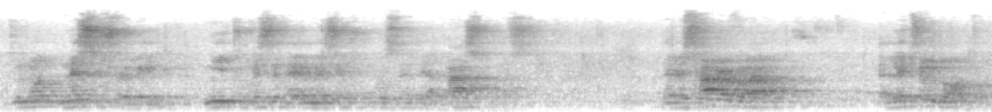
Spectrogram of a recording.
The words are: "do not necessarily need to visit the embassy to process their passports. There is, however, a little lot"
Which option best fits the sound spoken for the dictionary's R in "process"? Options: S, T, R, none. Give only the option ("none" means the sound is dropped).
none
